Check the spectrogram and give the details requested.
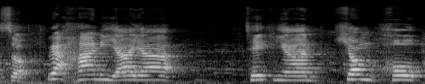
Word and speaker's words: Rani: gonna call him honey he's brazilian and they pronounce their r's like huh like a h sound so we got hani yaya taking on hyung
